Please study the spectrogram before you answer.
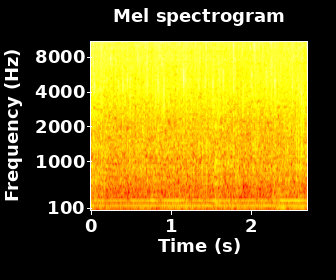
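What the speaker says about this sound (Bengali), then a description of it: "পেঁয়াজটা হালকা করে ভেজে নিয়েছি, আদা রসুনের পেস্টটা দিয়ে দেবো" Onions with ginger garlic paste sizzling in a pan, a steady dense crackle like light rain, close and even throughout with a low hum underneath.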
